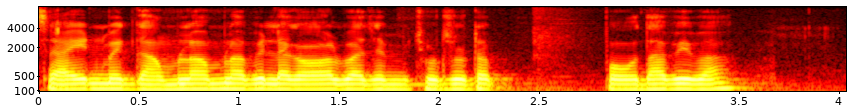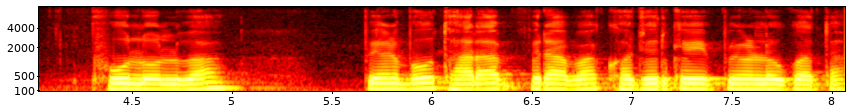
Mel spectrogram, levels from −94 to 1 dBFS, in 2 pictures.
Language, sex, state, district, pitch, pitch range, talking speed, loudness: Bhojpuri, male, Bihar, East Champaran, 135 Hz, 130-140 Hz, 180 wpm, -12 LUFS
